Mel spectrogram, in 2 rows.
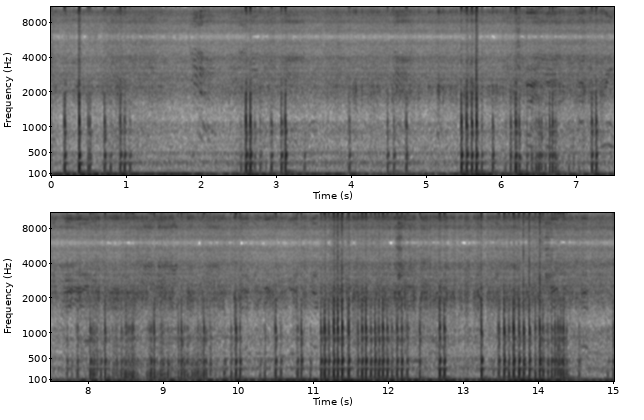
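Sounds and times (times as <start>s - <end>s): boat engine rumble: 0.0s - 15.0s
waves slapping hull: 0.0s - 15.0s.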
